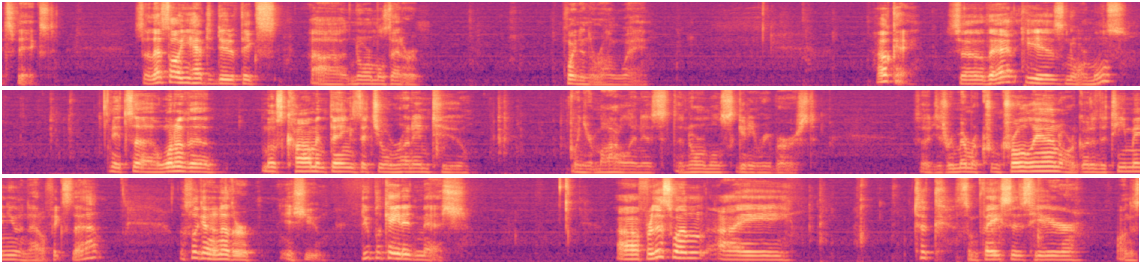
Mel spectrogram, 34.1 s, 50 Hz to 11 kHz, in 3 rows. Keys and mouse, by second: 4.3-7.5 middle drag, 8.4-10.3 middle drag, 10.3 KP_7, 12.0 n, 14.1 t, 32.4-33.0 middle drag, 33.5-34.1 right drag.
